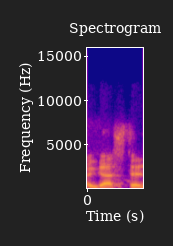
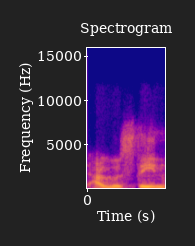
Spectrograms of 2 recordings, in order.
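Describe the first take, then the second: First: The name is pronounced with English sounds. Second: The name is pronounced with Spanish sounds. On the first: "in English" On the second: "in Spanish"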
